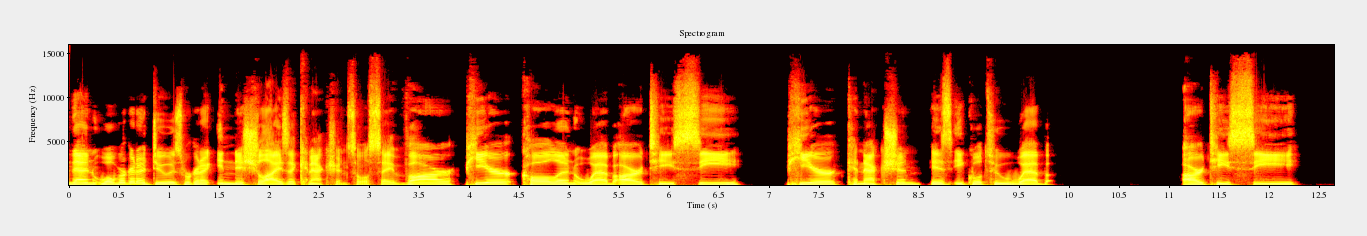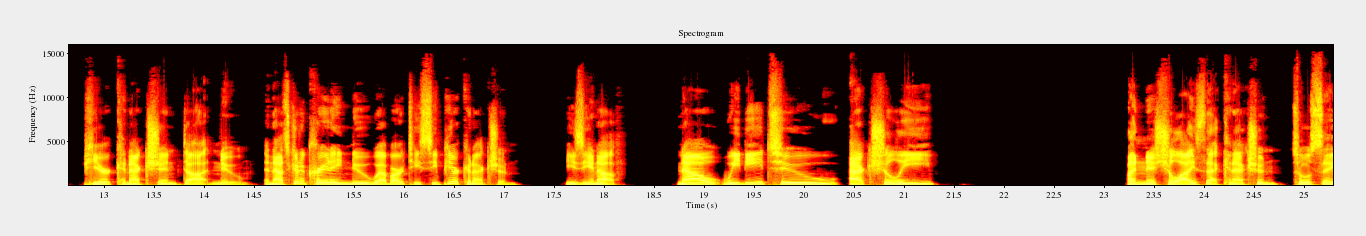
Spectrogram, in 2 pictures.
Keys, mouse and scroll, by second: 2.4-11.4 typing, 7.6 Tab, 12.5 Down, 12.6 Down, 12.9 Tab, 13.3-14.9 typing, 17.5 click, 18.6 click, 19.3 Left, 19.5 Left, 19.7 Left, 19.9 Left, 20.1 Right, 20.3 Right, 20.4 Right, 20.6 Right, 21.1 Left, 21.2 Left, 21.4 Left, 21.6 Left, 21.6 Return, 21.7 Tab, 24.6-25.2 typing.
